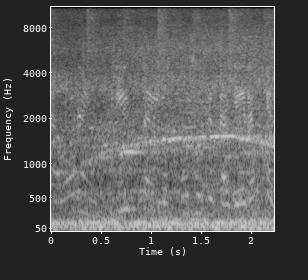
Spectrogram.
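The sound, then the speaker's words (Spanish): An ambulance siren wails steadily over the low rumble of road traffic as the ambulance heads for the clinics in the city centre, stuck in traffic with no one giving way, with a voice talking underneath the whole time. “Por coincidencia de la vida, vengo detrás de una ambulancia que ha tomado las carreras hacia las clínicas que están en el centro de la ciudad.”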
